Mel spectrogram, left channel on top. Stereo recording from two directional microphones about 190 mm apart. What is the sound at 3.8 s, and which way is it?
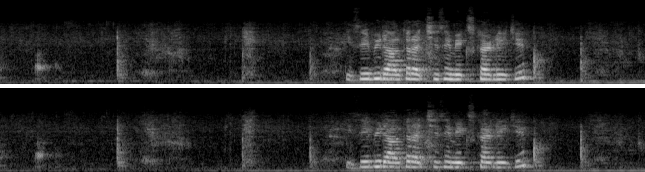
A woman's voice, 60° left (ahead or behind).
